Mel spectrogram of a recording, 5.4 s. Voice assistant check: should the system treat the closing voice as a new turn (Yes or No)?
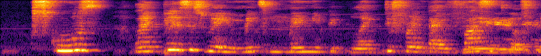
No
